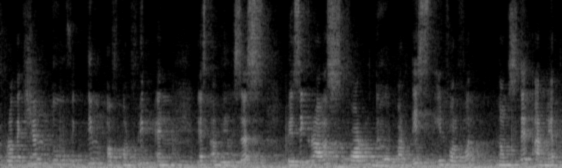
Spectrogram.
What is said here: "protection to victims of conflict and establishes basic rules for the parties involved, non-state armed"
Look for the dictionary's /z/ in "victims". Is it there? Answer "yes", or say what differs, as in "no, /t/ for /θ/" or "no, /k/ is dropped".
no, /z/ is dropped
